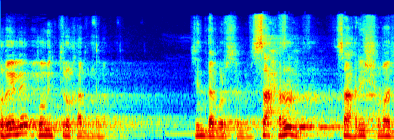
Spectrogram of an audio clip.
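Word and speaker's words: سحور: সবাই সাহরি কি খাওয়া এটা সুন্দরভাবে উচ্চারণ সাহরুন সিন হা জবর সাহ র দুই পেশ রুন সাহরুন এটা হলো আমরা যেটা খাবো আর কি হ্যাঁ আরেকটা হলো সিন হাজের সিহ র দুই পেশন সেহরুন মানে জাদু সেহরুন মানে কি সেহরুন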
